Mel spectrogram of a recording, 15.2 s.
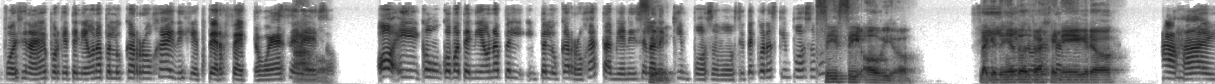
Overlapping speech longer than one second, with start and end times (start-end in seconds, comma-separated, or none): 12.2-13.7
